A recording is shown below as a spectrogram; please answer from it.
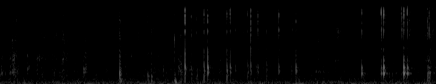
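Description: Fingertips and nails tap and scratch a small, hollow white plastic cosmetic bottle with a label, held upright in one hand. Quiet, soft scratching runs throughout, broken by crisp, dry clicks with bright edges that come more often in the second half. Each tap dies away almost instantly, leaving no ring.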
